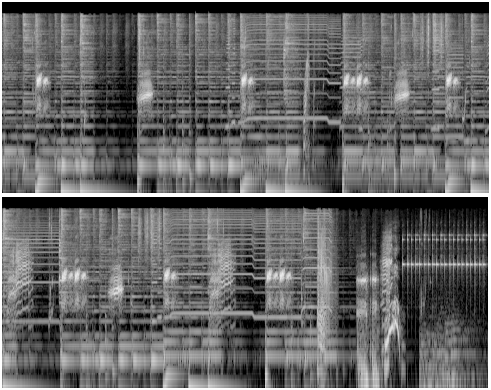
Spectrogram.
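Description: Cartoon frog croaking in a rhythmic, tune-like pattern: deep low croaks about every four seconds with shorter, higher calls between them. The pattern breaks off near the end.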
